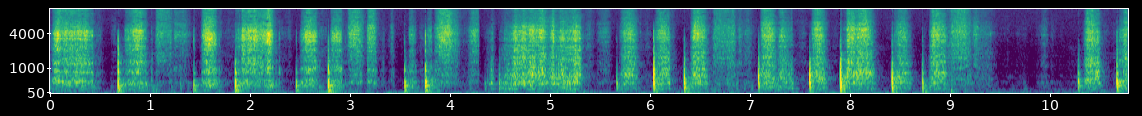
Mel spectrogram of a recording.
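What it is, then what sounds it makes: Chalk writing on cardboard. A white chalk stick writes line after line of text on a flat brown cardboard box surface. Quiet, dry scratching and rubbing strokes are punctuated by sharp little taps as the chalk touches down. The strokes are bright and papery, with almost no low rumble.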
